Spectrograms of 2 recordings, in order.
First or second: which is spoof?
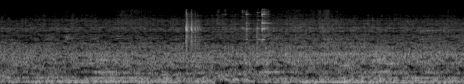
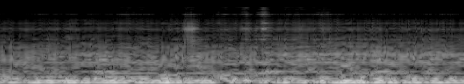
second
